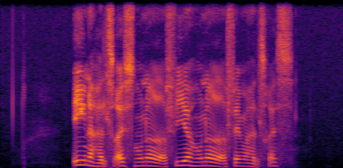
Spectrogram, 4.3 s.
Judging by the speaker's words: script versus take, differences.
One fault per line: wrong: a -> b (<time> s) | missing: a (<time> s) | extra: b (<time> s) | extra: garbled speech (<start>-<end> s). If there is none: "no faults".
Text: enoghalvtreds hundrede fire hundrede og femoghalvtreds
no faults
